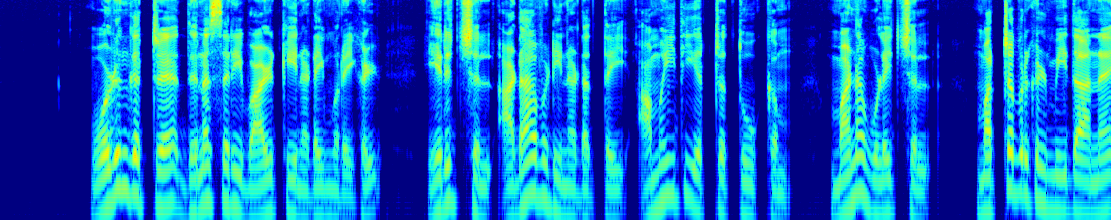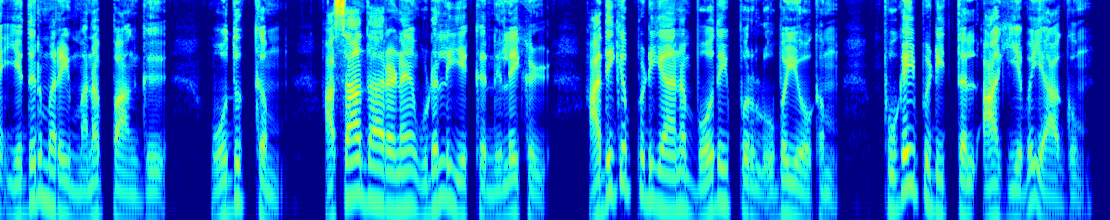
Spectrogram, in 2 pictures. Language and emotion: Tamil, neutral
